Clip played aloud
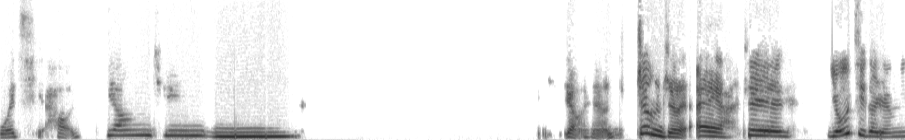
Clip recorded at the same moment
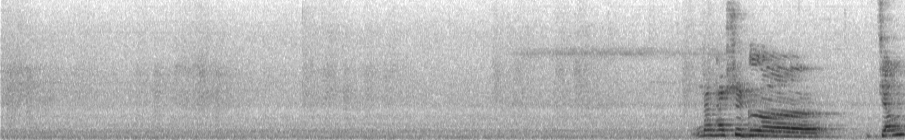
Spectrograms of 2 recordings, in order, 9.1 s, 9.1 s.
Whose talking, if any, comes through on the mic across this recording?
user only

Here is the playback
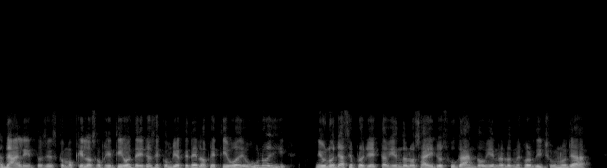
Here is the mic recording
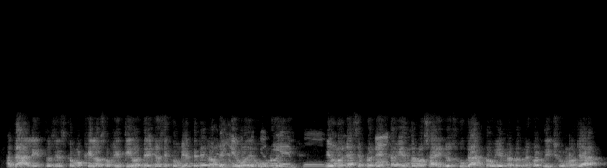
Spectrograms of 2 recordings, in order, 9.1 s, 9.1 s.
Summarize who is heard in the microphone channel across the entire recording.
both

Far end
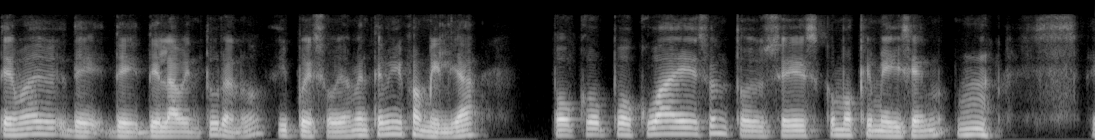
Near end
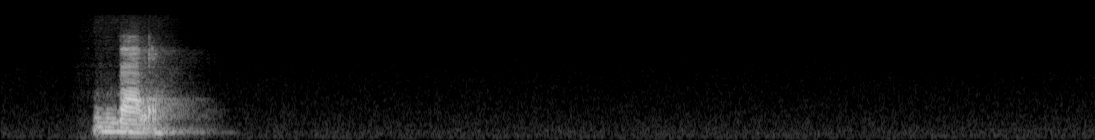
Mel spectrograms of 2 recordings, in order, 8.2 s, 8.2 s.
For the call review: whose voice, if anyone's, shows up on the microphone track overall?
user only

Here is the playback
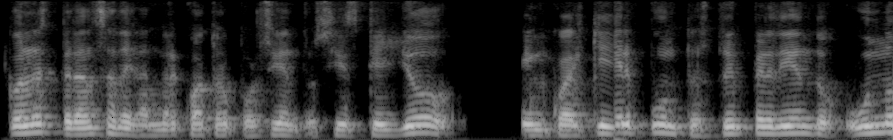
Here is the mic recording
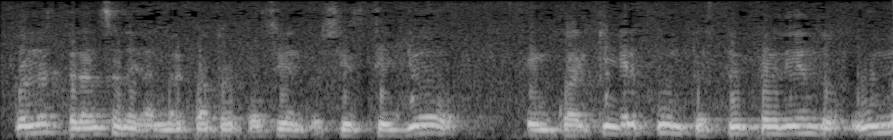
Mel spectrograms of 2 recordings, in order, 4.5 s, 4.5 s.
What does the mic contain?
echo only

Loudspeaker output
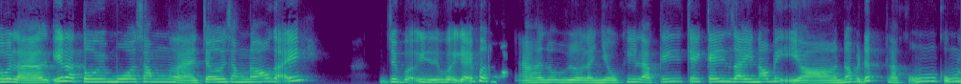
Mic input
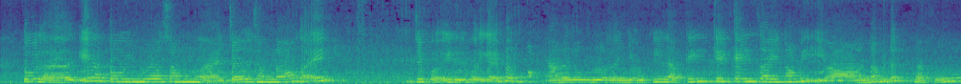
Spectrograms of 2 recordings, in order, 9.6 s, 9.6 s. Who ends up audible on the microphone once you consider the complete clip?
echo only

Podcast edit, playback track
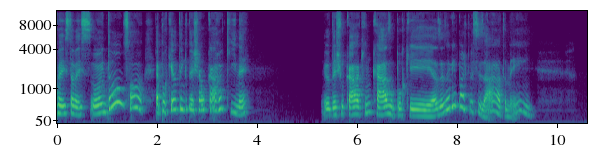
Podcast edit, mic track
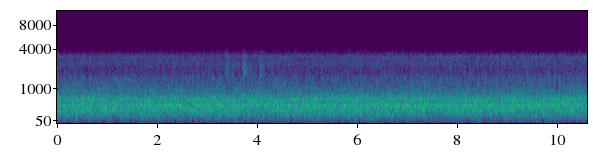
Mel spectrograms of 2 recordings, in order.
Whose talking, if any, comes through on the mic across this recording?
neither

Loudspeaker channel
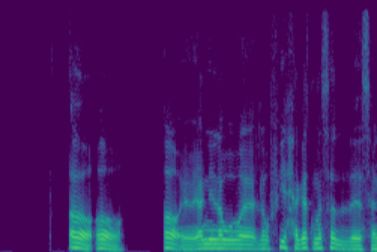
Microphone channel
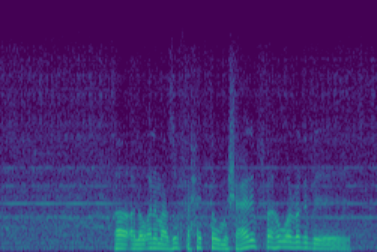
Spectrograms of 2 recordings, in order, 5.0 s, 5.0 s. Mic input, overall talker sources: user only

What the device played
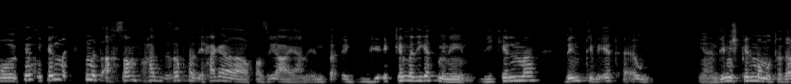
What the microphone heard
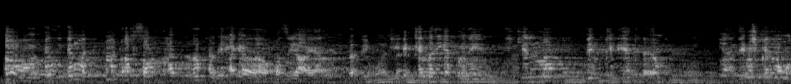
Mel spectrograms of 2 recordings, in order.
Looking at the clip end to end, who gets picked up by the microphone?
both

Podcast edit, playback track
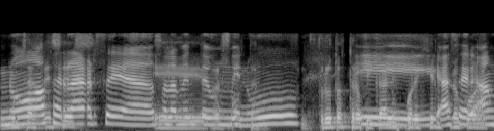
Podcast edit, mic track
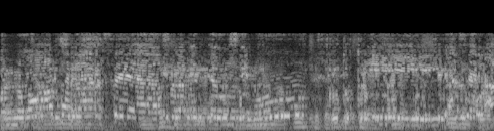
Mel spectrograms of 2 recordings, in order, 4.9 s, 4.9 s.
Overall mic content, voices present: both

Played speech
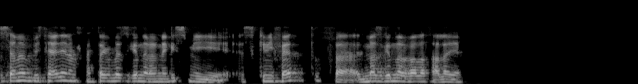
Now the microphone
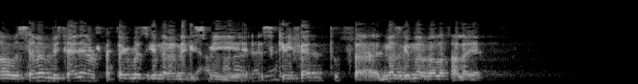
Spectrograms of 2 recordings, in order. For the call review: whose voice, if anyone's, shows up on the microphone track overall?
both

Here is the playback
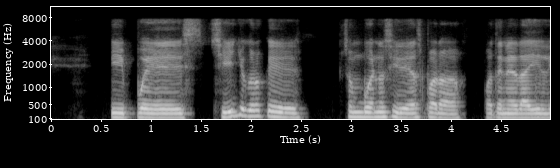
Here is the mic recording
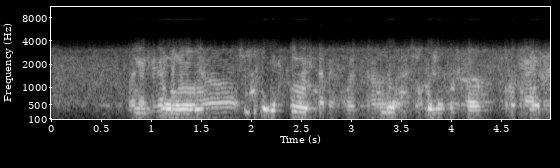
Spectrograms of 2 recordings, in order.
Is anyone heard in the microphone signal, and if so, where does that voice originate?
both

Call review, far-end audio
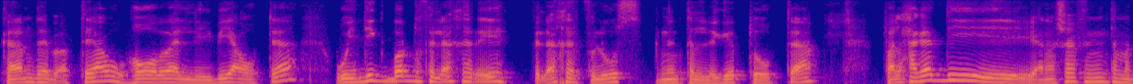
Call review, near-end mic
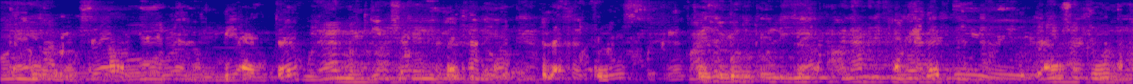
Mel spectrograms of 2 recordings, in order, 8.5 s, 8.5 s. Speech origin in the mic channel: both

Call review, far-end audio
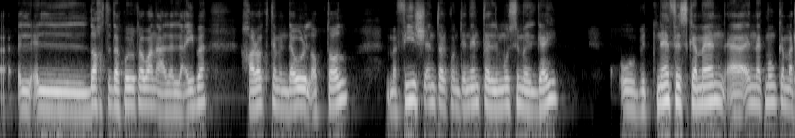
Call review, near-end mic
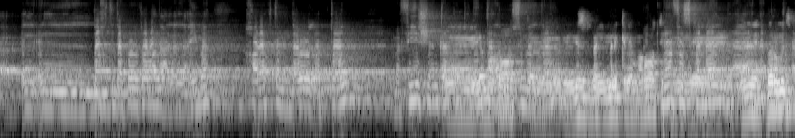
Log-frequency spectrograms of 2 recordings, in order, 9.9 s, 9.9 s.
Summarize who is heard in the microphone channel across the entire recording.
both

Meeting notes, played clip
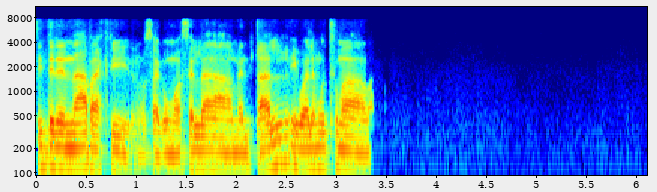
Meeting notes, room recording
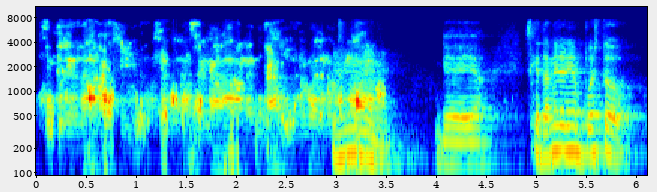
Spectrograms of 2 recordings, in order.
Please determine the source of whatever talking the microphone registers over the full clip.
both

